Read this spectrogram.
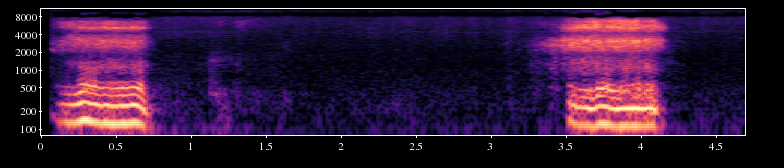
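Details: Sleeping cat: two loud, buzzing, tonal snores with a quiet pause between them; ordinary snoring.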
